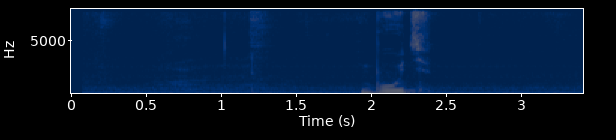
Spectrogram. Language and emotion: Russian, neutral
